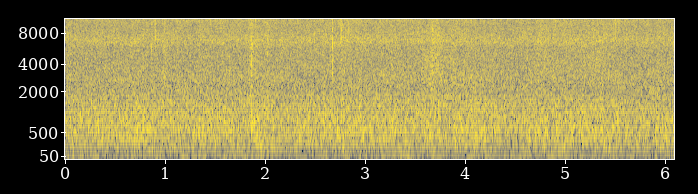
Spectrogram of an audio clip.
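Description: Faint steady room hiss with a few faint small clicks and rustles as jin pliers crush the bark on a yew branch.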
